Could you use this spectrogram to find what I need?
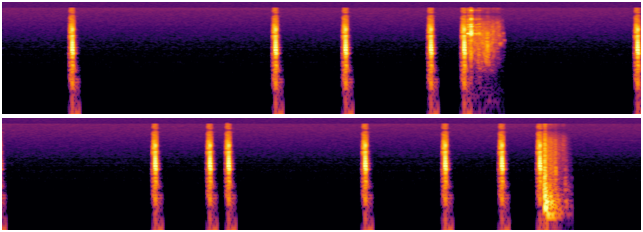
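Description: Short, sharp menu clicks sound now and then, some followed by a brief jingling rattle.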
